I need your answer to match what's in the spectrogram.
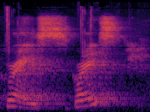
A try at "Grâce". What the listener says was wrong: It's pronounced the French way. Grâce.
